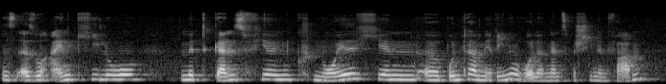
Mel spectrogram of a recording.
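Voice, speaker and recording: At a moderate pace, a woman uses a normal speaking voice with a fairly high pitch and fairly even intonation. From Berlin. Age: 20s. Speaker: knitting and spinning podcaster. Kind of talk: casual solo podcast monologue. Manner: many filler sounds (ähm, äh).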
